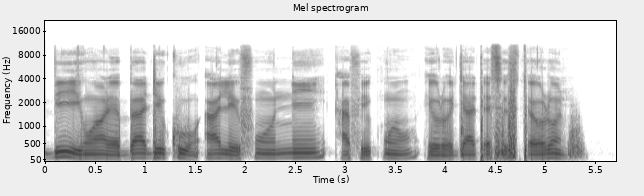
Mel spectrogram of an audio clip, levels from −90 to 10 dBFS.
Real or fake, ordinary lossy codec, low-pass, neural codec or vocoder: real; none; 10.8 kHz; none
